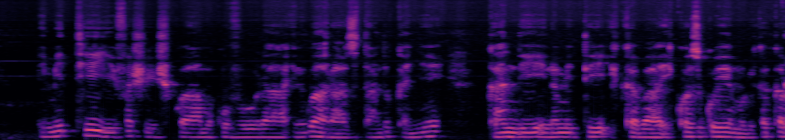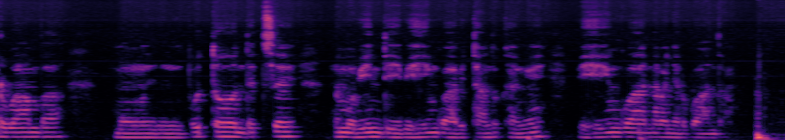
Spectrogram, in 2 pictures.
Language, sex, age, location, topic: Kinyarwanda, male, 18-24, Kigali, health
